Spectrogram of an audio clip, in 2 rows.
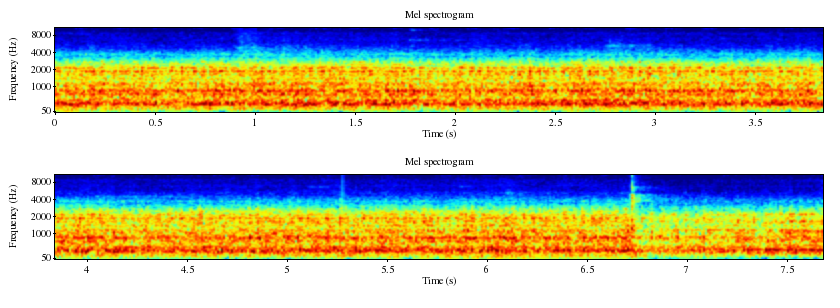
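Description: Goodway GW-1440 engine lathe running, its spindle turning with a steady mechanical whine and hum from the headstock. There is a single click near the end.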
